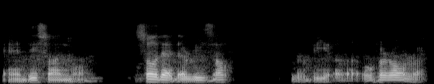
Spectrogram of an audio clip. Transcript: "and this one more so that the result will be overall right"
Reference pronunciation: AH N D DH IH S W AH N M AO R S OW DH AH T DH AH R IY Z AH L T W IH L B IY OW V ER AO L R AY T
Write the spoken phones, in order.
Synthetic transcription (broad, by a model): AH N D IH S W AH N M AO S OW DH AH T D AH R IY Z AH L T W IH L B IY OW V ER AO L R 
